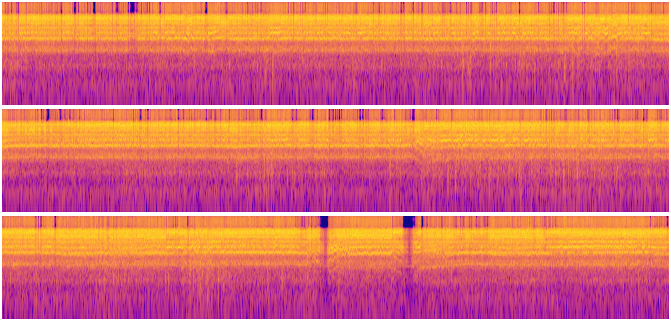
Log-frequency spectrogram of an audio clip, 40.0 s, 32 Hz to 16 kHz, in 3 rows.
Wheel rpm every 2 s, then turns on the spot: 240, 230, 230, 230, 230, 230, 220, 230, 230, 230, 230, 210, 220, 230, 220, 220, 190, 150, 220, 210.
none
